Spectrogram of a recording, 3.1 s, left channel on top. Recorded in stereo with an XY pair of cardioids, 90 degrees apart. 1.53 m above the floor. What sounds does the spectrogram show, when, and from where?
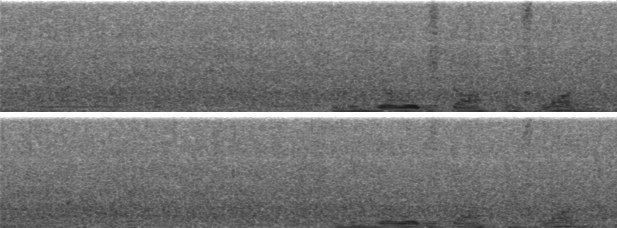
1.6 s a man speaking: 45° left, 5 m; by 3.0 s 35° left, 5 m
